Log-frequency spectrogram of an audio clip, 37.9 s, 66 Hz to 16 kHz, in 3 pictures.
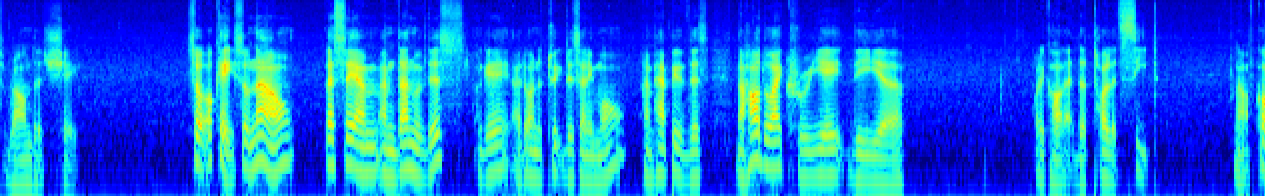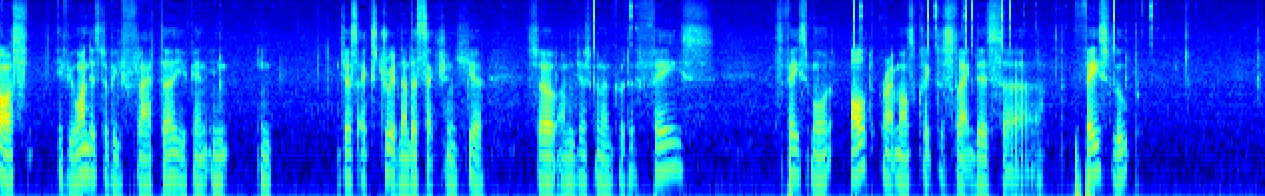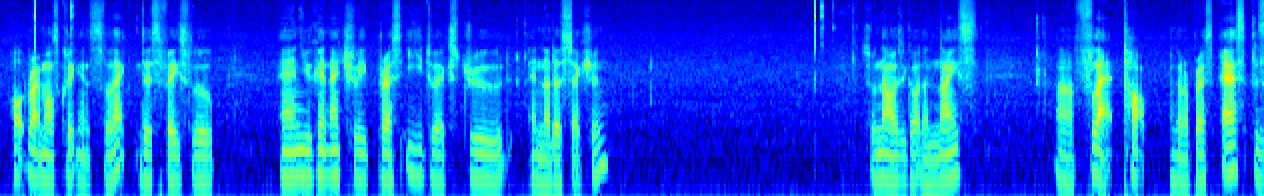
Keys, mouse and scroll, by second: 1.8 Tab, 4.6 ctrl+3, 5.0 middle click, 5.7 Tab, 6.0-11.5 middle drag, 11.5 scroll up 1, 11.7 middle click, 12.3 shift+middle click, 13.8 shift+middle click, 14.9 shift+middle click, 15.8-17.2 scroll down 1, 17.2 Tab, 17.6 middle click, 18.8 ctrl+Tab, 18.8-19.9 drag, 21.3 alt+right click, 22.0 alt+right click, 22.4 alt+right click, 22.8 alt+right click, 23.2 middle click, 24.0 alt+right click, 24.5 middle click, 25.9 alt+right click, 26.5 middle click, 27.1 shift+middle click, 27.8-29.0 middle drag, 30.4 e, 33.4 click, 33.7 middle click, 35.6 KP_3, 37.4 typing.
